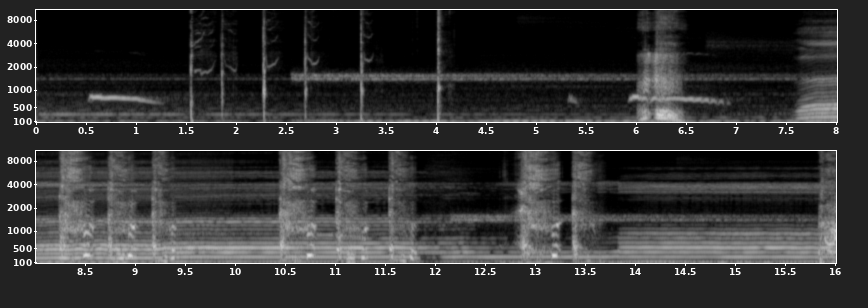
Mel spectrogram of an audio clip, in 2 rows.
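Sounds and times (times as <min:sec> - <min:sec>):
steady droning tone: 0:00.0 - 0:16.0
person coughing: 0:01.6 - 0:03.4, 0:06.0 - 0:06.6, 0:08.2 - 0:09.4, 0:10.4 - 0:13.7.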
